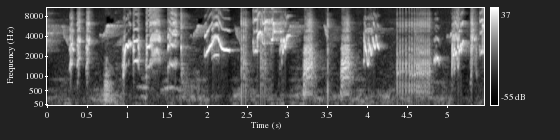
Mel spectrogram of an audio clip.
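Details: Jalak kebo starling in full varied song, meant to prompt other starlings to reply: mixed harsh squawks, gliding whistles, buzzy noisy bursts and chatter.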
